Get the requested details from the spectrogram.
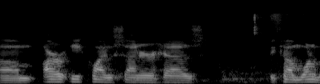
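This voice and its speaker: Keeping a moderate pace, a man with a fairly low pitch speaks in a monotone, flat intonation. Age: 60s. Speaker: fairgrounds general manager. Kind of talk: interview.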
